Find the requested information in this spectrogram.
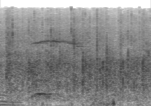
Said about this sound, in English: I get an applause for losing.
